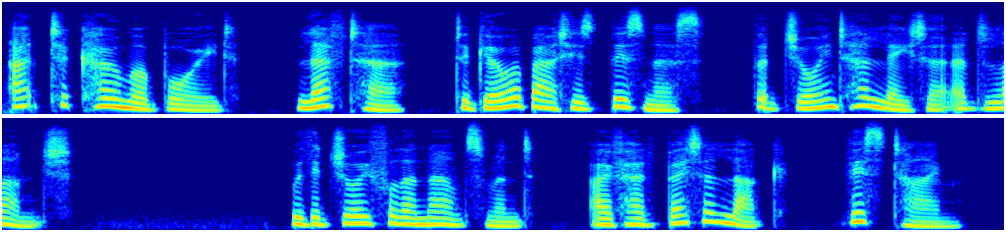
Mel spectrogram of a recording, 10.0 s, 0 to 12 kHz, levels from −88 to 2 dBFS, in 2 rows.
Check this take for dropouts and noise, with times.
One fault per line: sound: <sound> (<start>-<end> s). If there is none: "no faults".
no faults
